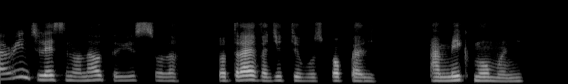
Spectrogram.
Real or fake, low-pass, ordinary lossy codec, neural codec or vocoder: fake; 7.2 kHz; none; codec, 24 kHz, 0.5 kbps, DualCodec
